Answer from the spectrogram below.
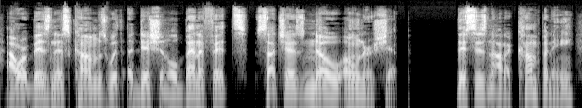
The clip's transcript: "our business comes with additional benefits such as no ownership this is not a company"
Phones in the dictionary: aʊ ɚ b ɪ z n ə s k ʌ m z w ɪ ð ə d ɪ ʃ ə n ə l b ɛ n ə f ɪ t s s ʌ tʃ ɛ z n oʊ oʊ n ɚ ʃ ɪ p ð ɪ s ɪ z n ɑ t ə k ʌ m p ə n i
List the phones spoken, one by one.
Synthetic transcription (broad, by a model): aʊ ɚ b ɪ z n ə s k ʌ m z w ɪ ð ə d ɪ ʃ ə n l b ɛ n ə f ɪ t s s ʌ tʃ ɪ z n oʊ oʊ n ɚ ʃ ɪ p ð ɪ s ɪ z n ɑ t ə k ʌ m p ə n i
